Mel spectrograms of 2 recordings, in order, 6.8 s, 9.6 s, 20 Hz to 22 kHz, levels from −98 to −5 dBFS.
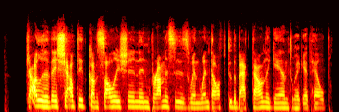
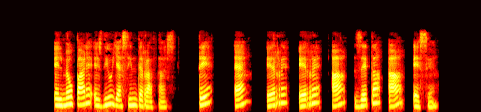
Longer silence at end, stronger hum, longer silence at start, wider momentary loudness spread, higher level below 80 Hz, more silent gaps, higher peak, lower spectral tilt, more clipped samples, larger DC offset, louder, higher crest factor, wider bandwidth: second, 0.35 s vs 0.9 s; neither; second, 0.55 s vs 1.1 s; first, 17 LU vs 13 LU; about the same, -62 dBFS vs -62 dBFS; second, none vs 3.60-3.97 s, 4.28-4.67 s, 5.04-5.33 s, 5.80-5.97 s, 6.45-6.56 s, 6.95-7.08 s, 7.66-7.76 s, 8.11-8.26 s; about the same, 0 dBFS vs -2 dBFS; second, -2 dB/octave vs -4.5 dB/octave; neither; neither; second, -22 LUFS vs -19 LUFS; about the same, 24 dB vs 20 dB; first, 11.5 kHz vs 8.4 kHz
